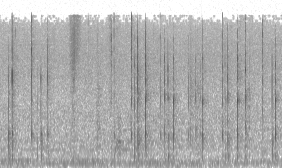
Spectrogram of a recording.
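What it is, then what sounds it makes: Plastic cream jar. A plastic cream jar is held upside down while long nails tap and scratch its white plastic base. The result is a quick, irregular series of sharp, dry clicks with brief bright edges and faint scratching between them, over a steady low hum.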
